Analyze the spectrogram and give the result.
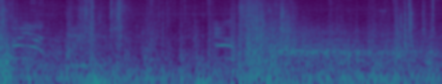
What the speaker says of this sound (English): It's just a random sniper.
